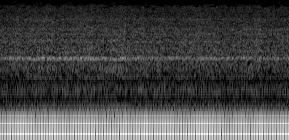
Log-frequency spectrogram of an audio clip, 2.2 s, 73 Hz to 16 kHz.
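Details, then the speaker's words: Acura TSX 6-speed during restoration, exhaust set up to be fairly quiet: steady, low even drone with a mild tone, not deep, no rasp or boom; healthy, noticeably quieter exhaust note. "hopefully it is noticeably quieter that's definitely quieter in it it's got a tone to it but it's not deep"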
